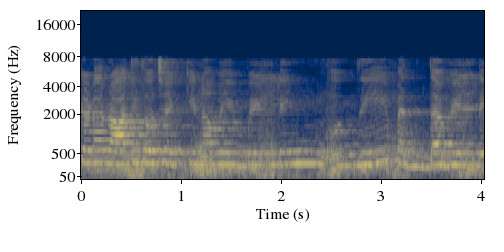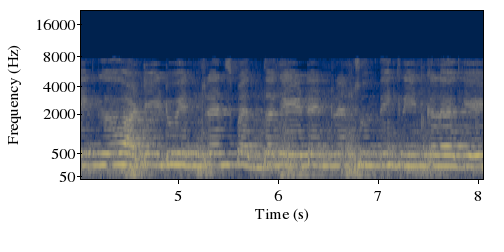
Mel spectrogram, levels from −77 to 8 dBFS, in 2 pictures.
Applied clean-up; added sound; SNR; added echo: none; Sawing; 10 dB; reverberation time 1.0 s.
